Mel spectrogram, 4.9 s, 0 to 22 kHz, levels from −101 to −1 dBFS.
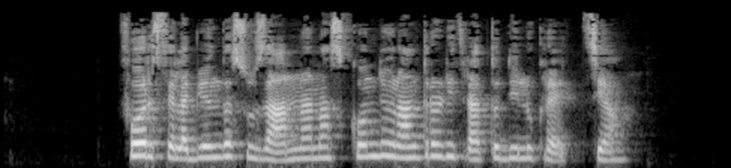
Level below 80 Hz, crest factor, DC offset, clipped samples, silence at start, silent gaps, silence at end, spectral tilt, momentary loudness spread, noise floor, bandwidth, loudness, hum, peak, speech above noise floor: -68 dBFS; 18 dB; under 0.1%; under 0.1%; 0.8 s; none; 0.7 s; -1 dB/octave; 9 LU; -88 dBFS; 16 kHz; -19 LUFS; none; -2 dBFS; 68 dB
